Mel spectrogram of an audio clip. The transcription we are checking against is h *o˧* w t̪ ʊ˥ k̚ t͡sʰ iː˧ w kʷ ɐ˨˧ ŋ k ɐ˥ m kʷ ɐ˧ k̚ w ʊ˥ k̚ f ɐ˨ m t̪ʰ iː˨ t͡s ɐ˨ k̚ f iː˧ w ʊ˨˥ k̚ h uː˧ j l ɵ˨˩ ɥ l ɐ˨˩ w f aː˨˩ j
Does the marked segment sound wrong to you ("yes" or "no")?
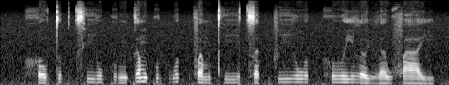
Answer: yes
